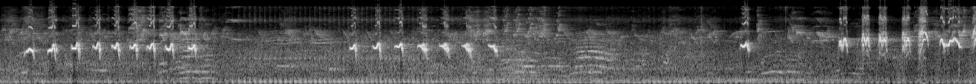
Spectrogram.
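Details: Sharp, falling chirps of a greater green leafbird, used as a lure so a young bird responds, come in quick even series of seven or eight, separated by a pause, then closing with a brighter twittering run.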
